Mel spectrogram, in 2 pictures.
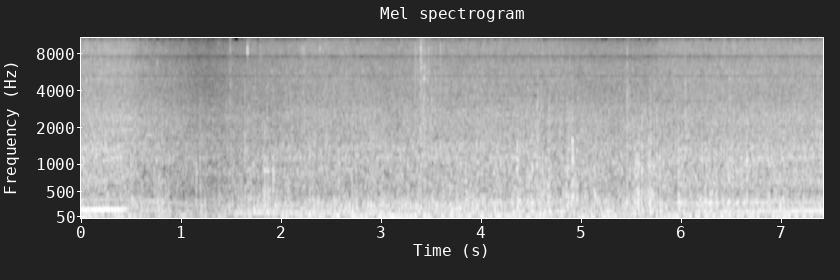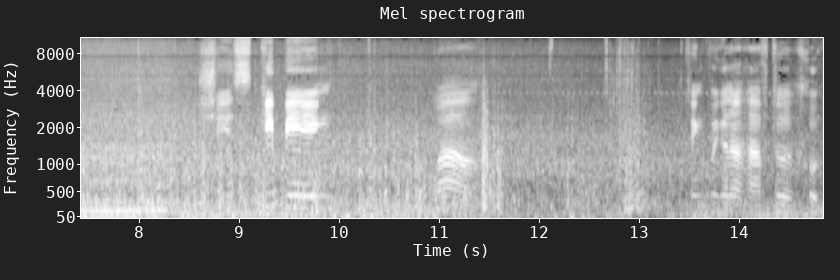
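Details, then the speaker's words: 1973 Triumph TR6 on road test, ran well two minutes then began skipping; uneven engine beat stumbling about four times a second, misfire, owner suspects fouled spark plugs, not confirmed. "initially she ran well but that was for like literally two minutes and then she started skipping sounds like the spark plugs are fouled"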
